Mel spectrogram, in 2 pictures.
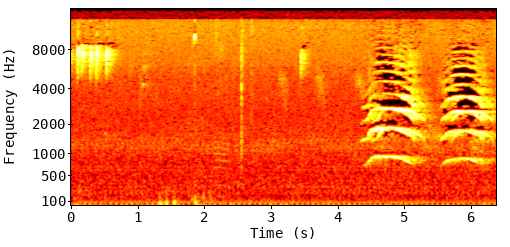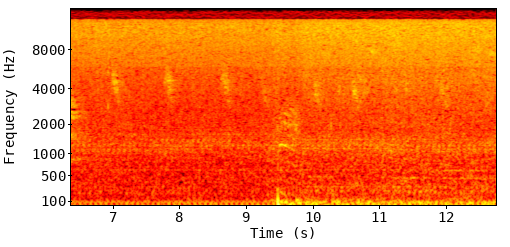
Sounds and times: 0.0s small bird song 1.4s
0.0s insects buzzing by 4.4s
3.0s small bird song 4.4s
4.3s peacock calling 6.6s
4.3s distant crow 6.6s
6.9s small bird song 12.7s
9.4s distant crow 9.9s

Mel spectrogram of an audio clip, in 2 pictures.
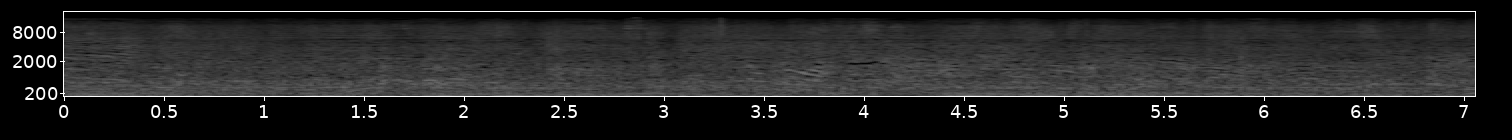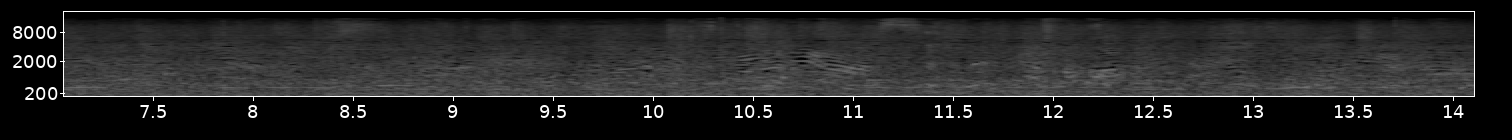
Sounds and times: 0.0s large, calm crowd casually milling about 14.1s
0.0s passersby are mentioning it in their conversation 14.1s

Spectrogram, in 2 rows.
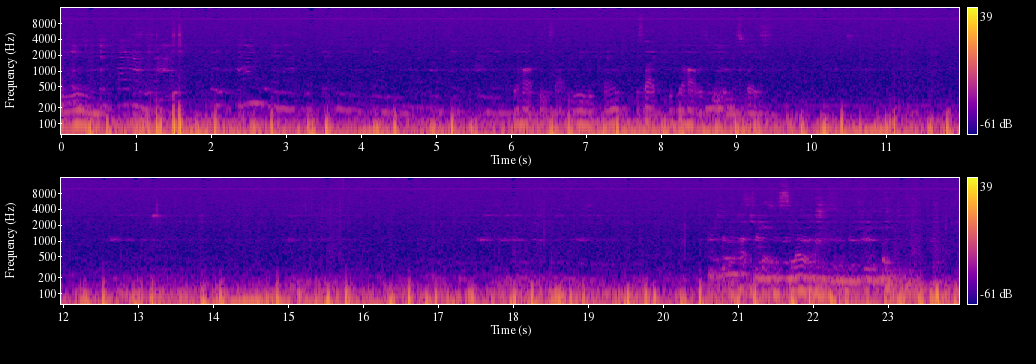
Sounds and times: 0.0s heartbeat 23.9s

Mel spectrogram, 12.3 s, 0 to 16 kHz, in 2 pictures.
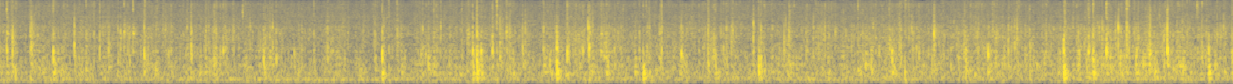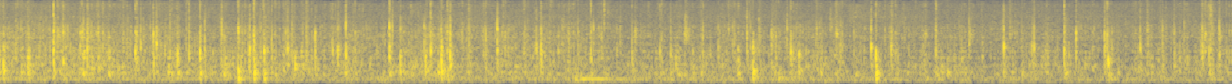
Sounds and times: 0.0s rain on window 12.3s

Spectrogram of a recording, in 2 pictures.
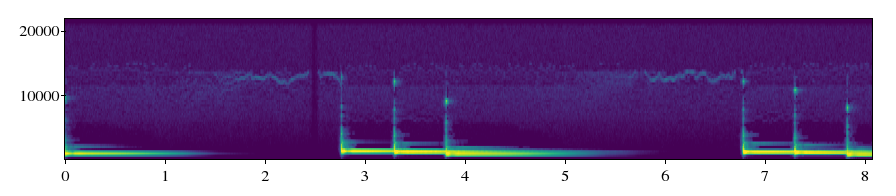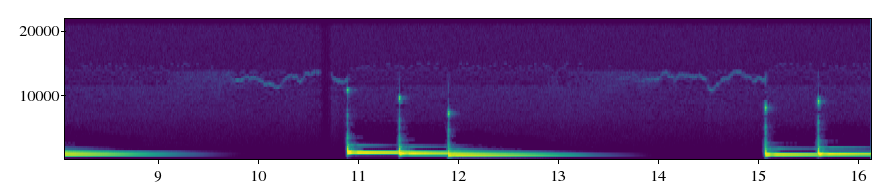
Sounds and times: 0.0s small looping bell sound 1.5s
2.8s small looping bell sound 5.8s
6.8s small looping bell sound 9.6s
10.9s small looping bell sound 13.7s
15.1s small looping bell sound 16.1s

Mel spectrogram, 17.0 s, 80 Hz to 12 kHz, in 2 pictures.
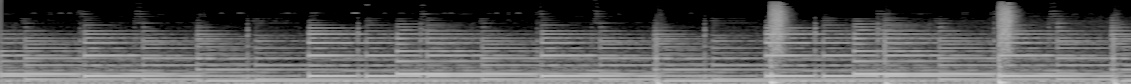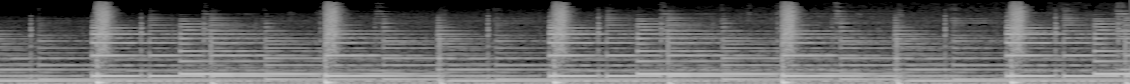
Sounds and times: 0.0s electric guitar 16.9s
4.9s drum loop 16.9s

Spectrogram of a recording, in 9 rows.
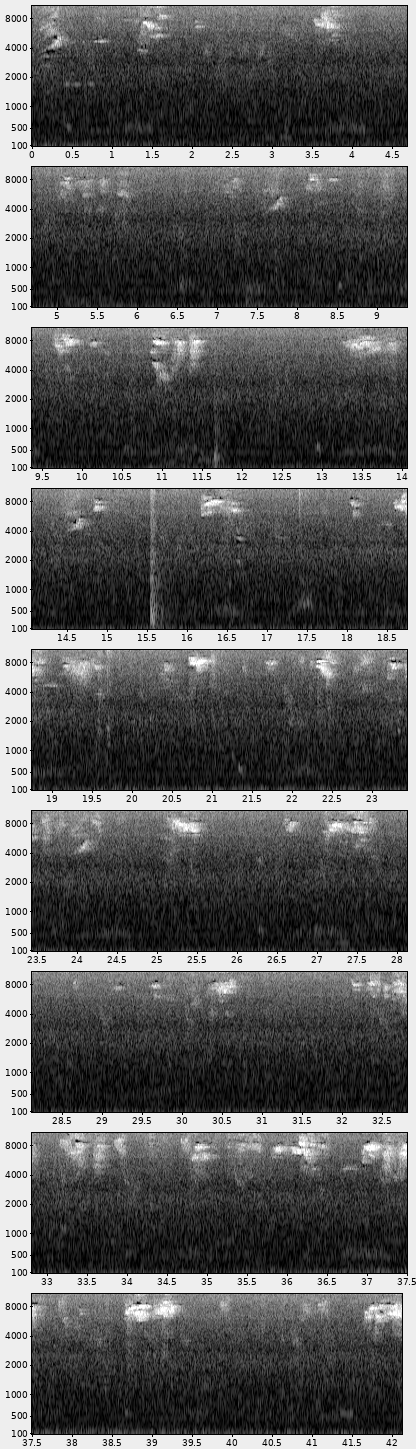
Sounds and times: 0.0s several species of lorikeet 4.2s
0.0s Green Imperial-pigeon 15.1s
4.8s several species of lorikeet 11.8s
12.6s several species of lorikeet 25.6s
15.8s Green Imperial-pigeon 27.8s
26.3s Collared Imperial-pigeon 27.7s
31.9s Green Imperial-pigeon 42.1s
32.1s several species of lorikeet 42.1s

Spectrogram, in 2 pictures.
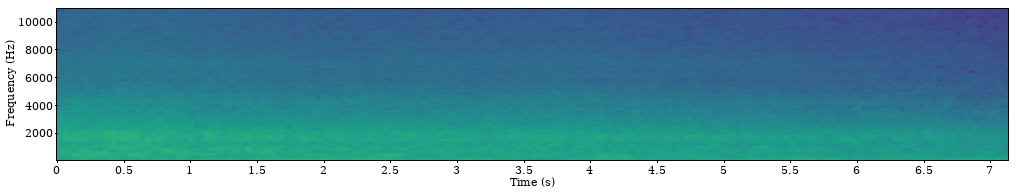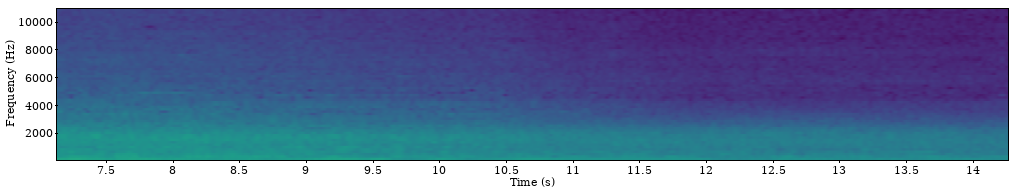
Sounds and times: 0.0s viola 10.7s
0.0s violin 11.7s
0.0s cello 14.2s

